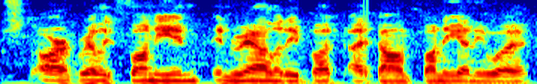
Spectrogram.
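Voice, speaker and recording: A man's voice: on the low side, level tone, fast talker, lo-fi sound, a little hiss or hum. A young man from New York City, a streamer ranting bluntly and profanely in casual live-stream chat. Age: young adult.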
